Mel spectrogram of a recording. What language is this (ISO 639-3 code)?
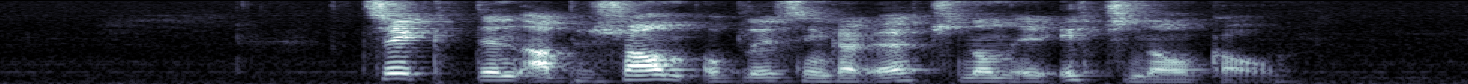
fao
